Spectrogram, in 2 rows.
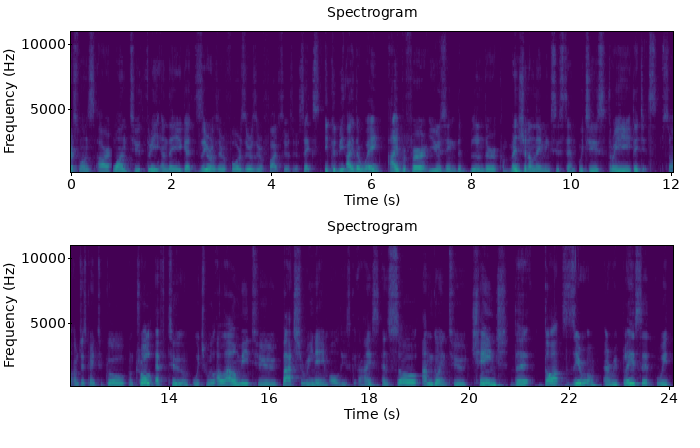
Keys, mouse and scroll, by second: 0.4 click, 1.0 click, 1.3 click, 1.7 click, 3.1 click, 3.8 click, 6.3 click, 8.5 shift+click, 8.9 shift+click, 13.8 ctrl+F2, 15.5 click, 20.0 click, 22.0 typing, 22.6 click, 23.5 click.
